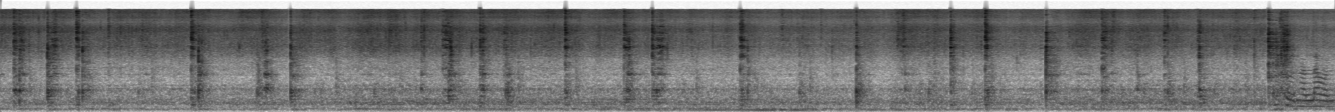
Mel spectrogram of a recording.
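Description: Upma ingredients sautéed with salt in a pan, steady sizzling and frying with repeated scraping and stirring strokes of a spoon against the pan, close and fairly loud throughout, with no talking.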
